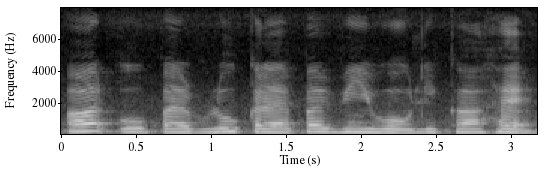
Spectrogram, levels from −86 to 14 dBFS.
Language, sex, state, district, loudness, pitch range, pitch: Hindi, female, Madhya Pradesh, Katni, -15 LUFS, 185-210 Hz, 195 Hz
